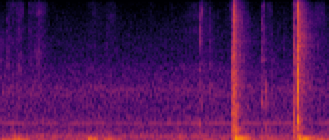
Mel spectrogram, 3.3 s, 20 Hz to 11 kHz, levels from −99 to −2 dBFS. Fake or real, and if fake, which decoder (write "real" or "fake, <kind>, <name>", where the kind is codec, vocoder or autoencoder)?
real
